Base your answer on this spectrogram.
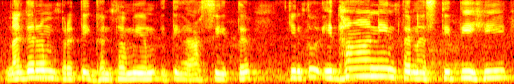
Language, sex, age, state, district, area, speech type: Sanskrit, female, 60+, Tamil Nadu, Chennai, urban, spontaneous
